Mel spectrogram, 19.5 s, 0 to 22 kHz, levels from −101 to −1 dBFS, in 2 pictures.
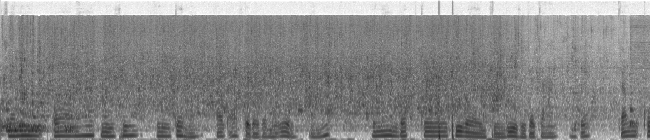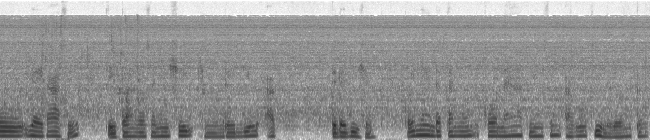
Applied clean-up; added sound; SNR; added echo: none; Toilet flush; 0 dB; none.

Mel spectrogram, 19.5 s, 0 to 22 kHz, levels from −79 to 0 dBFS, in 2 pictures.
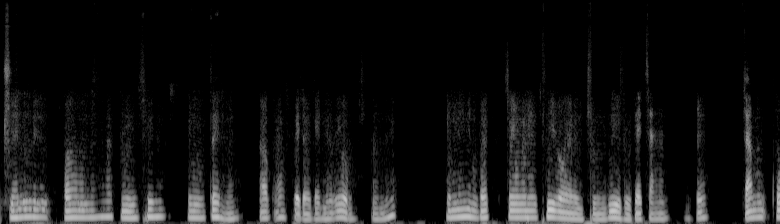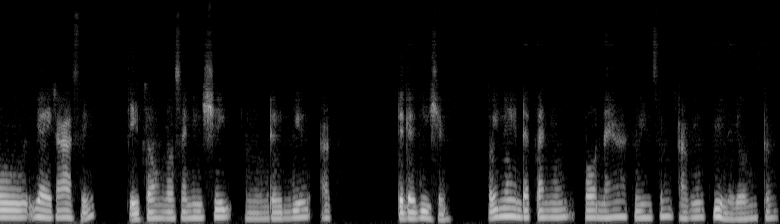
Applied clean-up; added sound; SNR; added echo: neural mask model DeepFilterNet 3.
